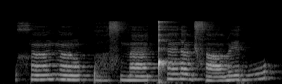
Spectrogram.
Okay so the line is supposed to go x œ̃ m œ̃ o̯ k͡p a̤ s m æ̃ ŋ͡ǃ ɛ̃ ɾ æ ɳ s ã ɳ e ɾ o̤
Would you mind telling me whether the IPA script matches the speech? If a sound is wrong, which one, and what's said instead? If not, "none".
ŋ͡ǃ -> ǃʰ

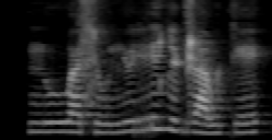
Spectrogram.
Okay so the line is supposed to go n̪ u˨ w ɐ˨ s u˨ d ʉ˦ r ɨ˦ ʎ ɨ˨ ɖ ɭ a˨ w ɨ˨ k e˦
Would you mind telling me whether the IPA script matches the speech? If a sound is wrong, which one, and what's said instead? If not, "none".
d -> n̪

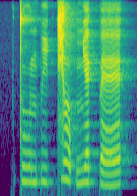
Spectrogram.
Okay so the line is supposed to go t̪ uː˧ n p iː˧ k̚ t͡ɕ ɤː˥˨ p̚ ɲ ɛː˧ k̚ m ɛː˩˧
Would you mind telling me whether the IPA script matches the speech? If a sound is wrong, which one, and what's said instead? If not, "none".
m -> p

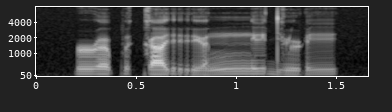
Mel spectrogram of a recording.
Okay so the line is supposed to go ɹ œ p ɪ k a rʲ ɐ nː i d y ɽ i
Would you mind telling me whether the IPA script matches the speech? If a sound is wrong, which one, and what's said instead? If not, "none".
none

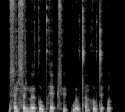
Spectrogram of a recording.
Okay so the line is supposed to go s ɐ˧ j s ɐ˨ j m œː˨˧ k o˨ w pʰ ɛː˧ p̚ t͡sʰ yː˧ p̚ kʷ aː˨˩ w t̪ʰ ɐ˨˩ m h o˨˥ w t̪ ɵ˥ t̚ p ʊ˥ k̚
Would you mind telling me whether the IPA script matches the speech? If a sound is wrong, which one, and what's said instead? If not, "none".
none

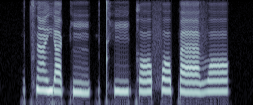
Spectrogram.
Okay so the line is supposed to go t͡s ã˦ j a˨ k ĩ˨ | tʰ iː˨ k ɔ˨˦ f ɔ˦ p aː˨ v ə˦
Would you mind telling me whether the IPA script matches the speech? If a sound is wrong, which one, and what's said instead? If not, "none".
ə˦ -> ɔ˦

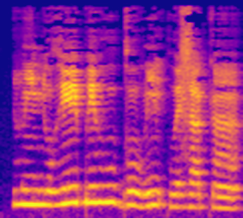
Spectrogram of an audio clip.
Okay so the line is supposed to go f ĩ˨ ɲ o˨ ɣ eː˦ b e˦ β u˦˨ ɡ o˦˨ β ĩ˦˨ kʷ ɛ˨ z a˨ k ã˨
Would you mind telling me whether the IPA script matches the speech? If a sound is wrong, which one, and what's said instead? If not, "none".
f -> β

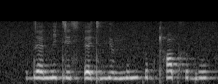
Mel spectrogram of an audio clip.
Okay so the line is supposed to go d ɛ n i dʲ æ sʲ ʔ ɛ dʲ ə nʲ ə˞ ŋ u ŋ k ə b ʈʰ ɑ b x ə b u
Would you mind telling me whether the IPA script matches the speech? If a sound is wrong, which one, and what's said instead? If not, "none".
none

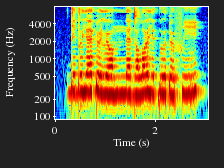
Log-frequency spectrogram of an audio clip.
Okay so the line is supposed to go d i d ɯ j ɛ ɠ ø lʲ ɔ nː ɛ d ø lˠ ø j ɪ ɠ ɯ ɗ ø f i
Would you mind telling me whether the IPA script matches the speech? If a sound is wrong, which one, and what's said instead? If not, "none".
none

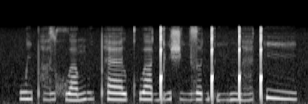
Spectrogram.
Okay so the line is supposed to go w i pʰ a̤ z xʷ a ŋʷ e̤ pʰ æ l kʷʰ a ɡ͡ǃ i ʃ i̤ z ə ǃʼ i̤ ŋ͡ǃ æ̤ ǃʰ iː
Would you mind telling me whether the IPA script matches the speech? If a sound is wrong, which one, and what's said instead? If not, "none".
e̤ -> i̤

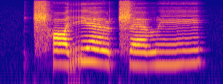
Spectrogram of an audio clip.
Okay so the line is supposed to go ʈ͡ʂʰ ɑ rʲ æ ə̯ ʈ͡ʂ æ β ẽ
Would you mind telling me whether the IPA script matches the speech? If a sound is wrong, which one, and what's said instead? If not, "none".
none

